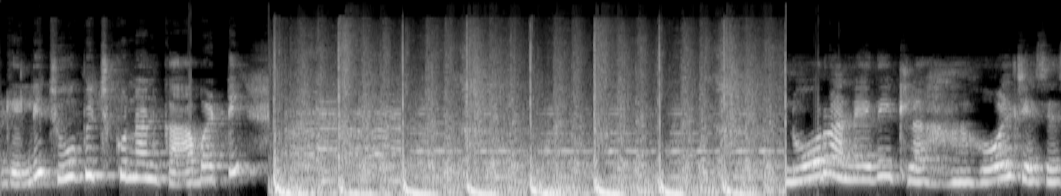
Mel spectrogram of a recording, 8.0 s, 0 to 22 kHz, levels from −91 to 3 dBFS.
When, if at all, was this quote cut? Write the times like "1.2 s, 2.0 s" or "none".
5.8 s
